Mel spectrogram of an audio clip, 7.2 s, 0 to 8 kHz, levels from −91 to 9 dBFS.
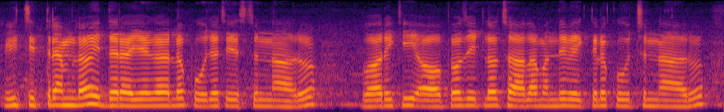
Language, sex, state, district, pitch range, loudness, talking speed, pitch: Telugu, male, Telangana, Mahabubabad, 170-185 Hz, -15 LUFS, 100 wpm, 175 Hz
